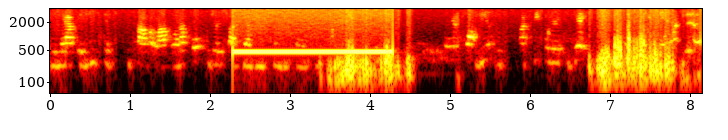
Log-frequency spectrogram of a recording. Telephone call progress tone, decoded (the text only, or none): ringback tone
